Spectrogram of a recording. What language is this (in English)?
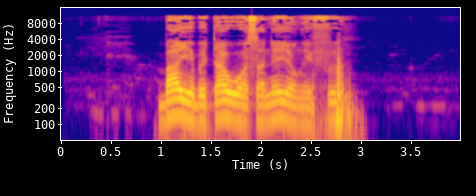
Bulu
